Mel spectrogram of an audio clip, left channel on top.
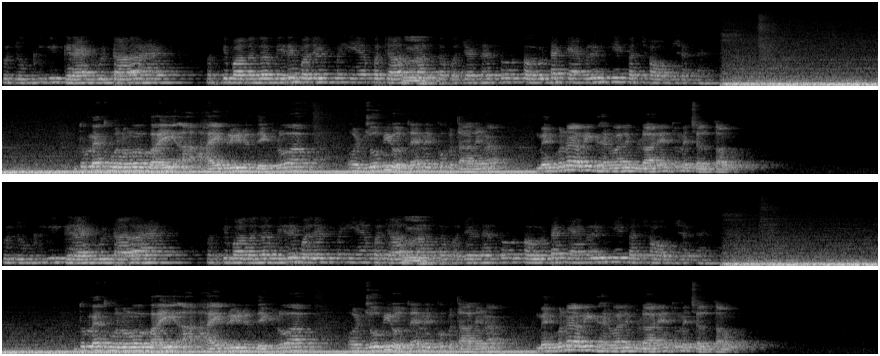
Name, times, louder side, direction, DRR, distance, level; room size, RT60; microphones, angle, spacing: voice 1, 0.0-1.6 2.0-7.1, left 1 dB, 90° left, -1 dB, 1.1 m, -27 dB
voice 2, 4.0-4.3 9.5-11.9 12.2-13.7 14.1-16.1, equal, ahead, -1 dB, 0.5 m, -22 dB
sound 1, 7.2-14.1, left 1 dB, 55° left, 0.6 m, -22 dB
4.3 x 2.8 x 3.3 m, 0.84 s
head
